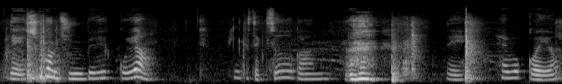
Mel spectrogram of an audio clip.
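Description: Young woman doing a craft tutorial at home, chatty, slips into whispers while she works, voice a bit high, faint hiss behind. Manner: chatty, drops to soft whispers while working. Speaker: craft vlogger. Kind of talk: casual step-by-step craft tutorial.

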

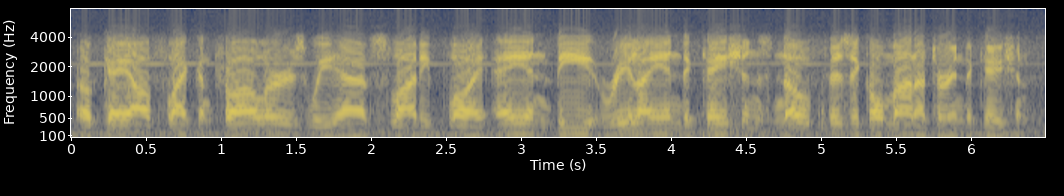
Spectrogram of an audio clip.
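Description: A man as a flight controller giving terse, calm, procedural callouts over an archival space mission radio loop. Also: medium pitch, a little fast. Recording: muffled 1960s radio audio with faint hiss.

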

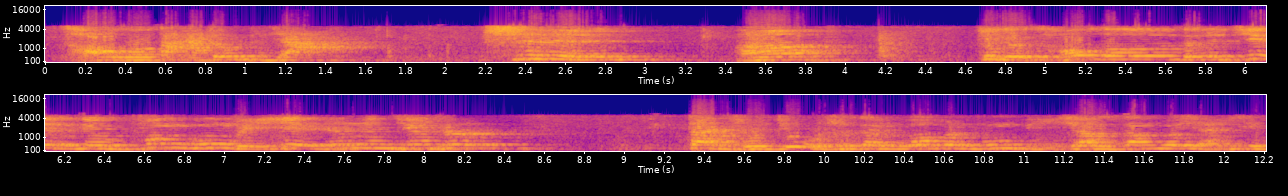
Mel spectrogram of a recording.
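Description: High-pitched male pingshu storyteller in echoing hall. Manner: conversational, rhetorical questions, acts out short exchanges. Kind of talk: traditional Chinese pingshu storytelling performed live to an audience. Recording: roomy echoing hall, distant mic, dull sound, faint noise.

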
